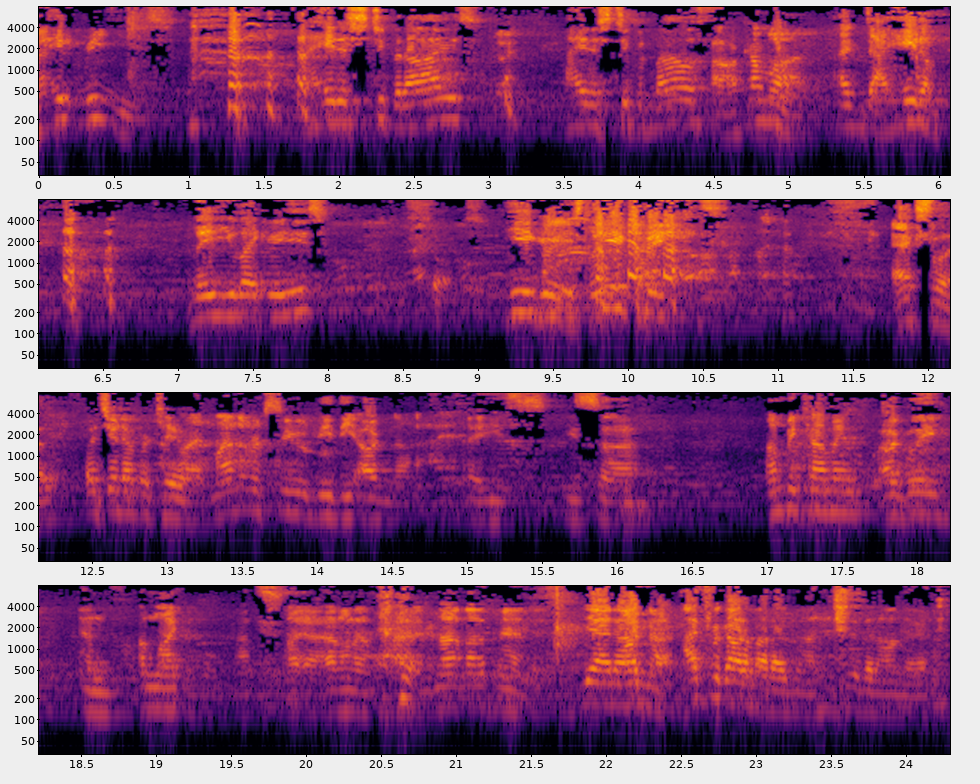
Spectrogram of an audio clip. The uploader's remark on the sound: Recorded in front of a live studio audience on the first day of Celebration VI, this is part one of the 'Chive Cast Vintage Pod's Convention Double Mega Cast.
